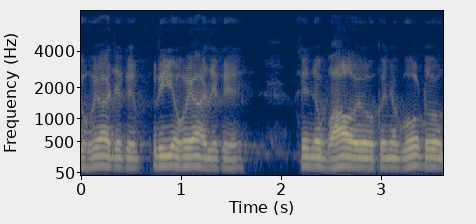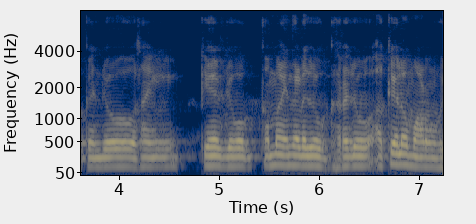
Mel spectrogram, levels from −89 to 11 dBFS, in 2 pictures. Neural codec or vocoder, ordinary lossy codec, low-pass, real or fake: codec, 16 kHz, 8 kbps, FunCodec, trained on LibriTTS, 25 frames a second; none; none; fake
